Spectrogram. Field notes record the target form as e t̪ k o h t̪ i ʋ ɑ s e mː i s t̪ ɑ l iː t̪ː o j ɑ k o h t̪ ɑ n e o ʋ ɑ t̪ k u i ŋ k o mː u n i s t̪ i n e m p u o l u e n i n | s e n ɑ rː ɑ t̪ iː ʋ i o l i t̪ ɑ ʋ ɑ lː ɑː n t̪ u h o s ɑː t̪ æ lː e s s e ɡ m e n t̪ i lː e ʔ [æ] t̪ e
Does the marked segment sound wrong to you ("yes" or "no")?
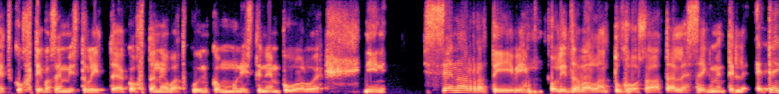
yes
